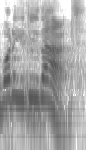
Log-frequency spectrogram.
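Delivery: mock know-it-all. Know-it-all helper in kitchen.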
